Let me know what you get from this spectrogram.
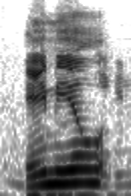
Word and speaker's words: Ameel: Ameel.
